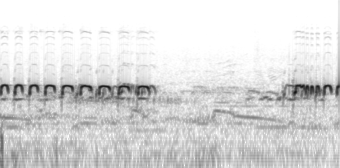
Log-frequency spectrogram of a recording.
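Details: Actively singing local zebra dove, used as a training song and lure for other doves: a rapid run of about ten clipped, ringing coos, then a quiet pause with faint lower sounds before a fresh burst begins.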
